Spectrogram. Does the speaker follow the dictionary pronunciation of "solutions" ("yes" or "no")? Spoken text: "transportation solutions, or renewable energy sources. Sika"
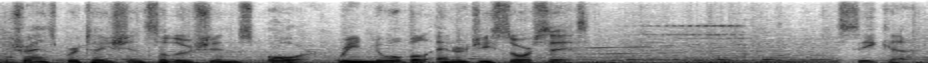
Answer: yes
